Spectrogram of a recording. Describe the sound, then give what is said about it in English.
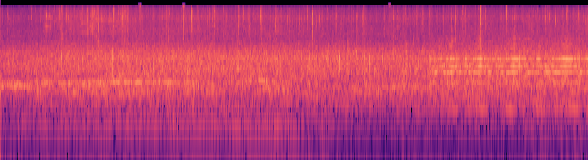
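An audience claps hands steadily to give God praise, a dense, loud wash of applause, with faint tonal music or voices sustained underneath throughout. “Clap your hands and give God the praise.”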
